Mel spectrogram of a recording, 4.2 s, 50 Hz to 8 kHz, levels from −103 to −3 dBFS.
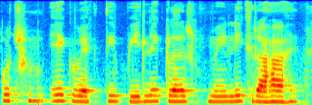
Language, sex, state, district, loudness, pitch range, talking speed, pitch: Hindi, male, Jharkhand, Ranchi, -20 LUFS, 155-165 Hz, 130 wpm, 160 Hz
